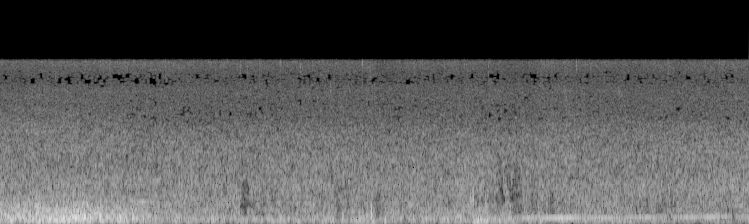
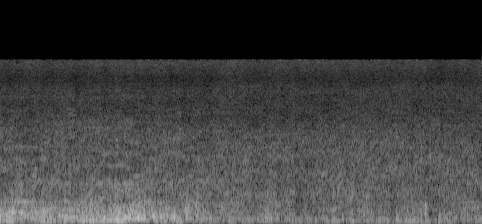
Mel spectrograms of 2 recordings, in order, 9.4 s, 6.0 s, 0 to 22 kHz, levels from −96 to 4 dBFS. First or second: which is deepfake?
second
